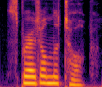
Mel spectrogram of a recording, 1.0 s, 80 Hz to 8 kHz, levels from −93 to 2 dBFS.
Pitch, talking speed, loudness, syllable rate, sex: 200 Hz, 235 wpm, -16 LUFS, 4.5 syllables/s, female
